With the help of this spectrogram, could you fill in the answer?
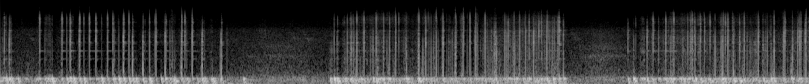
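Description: Long pink acrylic nails scratch a black foam windscreen of soft, porous foam covering a microphone, first with one hand and then with both hands. Three bursts of dense, crackly scratching with a heavy low rumble and a steady hum are separated by two short, quieter pauses.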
